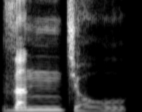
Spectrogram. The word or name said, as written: 仍旧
